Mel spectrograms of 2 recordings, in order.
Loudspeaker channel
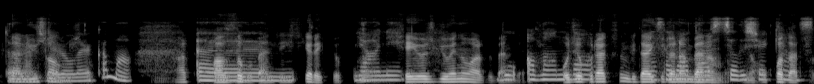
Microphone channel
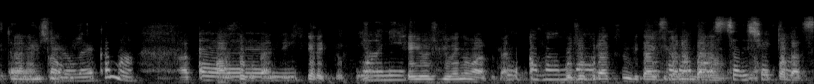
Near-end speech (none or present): none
